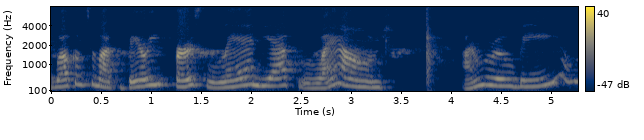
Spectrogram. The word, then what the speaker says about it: Lagniappe: So, it is pronounced Lagniappe Life.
